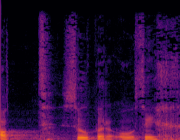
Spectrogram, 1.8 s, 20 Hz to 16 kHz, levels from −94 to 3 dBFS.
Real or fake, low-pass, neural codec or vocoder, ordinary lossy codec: real; 14.4 kHz; none; none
